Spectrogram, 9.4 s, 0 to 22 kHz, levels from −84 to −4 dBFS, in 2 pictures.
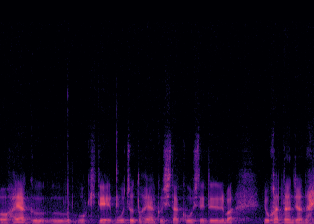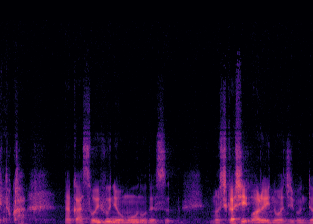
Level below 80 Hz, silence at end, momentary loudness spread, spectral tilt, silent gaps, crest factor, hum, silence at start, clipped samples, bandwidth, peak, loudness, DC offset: -70 dBFS; 0 s; 16 LU; -3.5 dB/octave; none; 28 dB; none; 0 s; under 0.1%; over 20 kHz; -10 dBFS; -36 LUFS; under 0.1%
